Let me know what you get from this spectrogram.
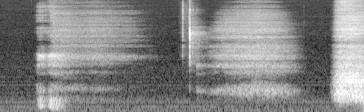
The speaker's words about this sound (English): Breathing, my dudes, breathing.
